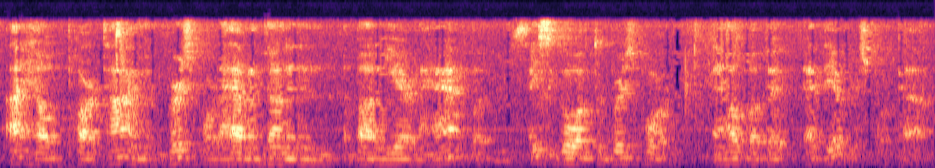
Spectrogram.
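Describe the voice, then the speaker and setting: In an indoor meeting room far from the microphone, a middle-aged American ex-boxer from Norwalk, Connecticut, offers earnest, unrehearsed testimony for a youth program. His voice is on the low side with a level tone, and he pauses between short, halting phrases. The sound is distant, echoey, muffled and noisy.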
